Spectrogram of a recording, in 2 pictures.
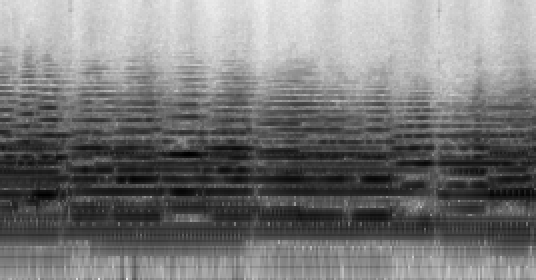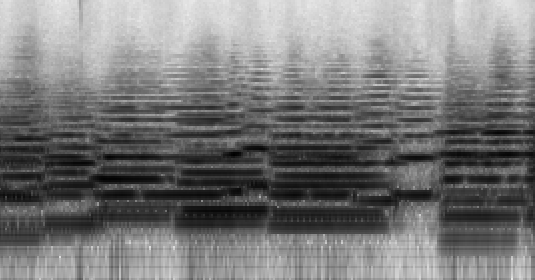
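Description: A French horn quartet playing in harmony: chords of several held notes sounding together, moving from one to the next every second or so, with a short break just before the end.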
